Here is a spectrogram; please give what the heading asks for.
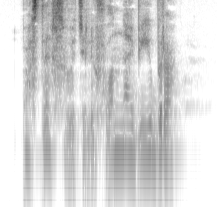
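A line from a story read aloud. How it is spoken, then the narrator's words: Whispering. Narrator (Russian): зашептал Андрей Анатольевич парню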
